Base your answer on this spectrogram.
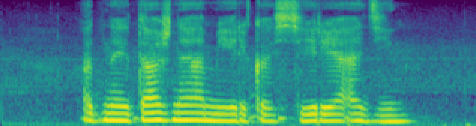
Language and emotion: Russian, neutral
